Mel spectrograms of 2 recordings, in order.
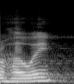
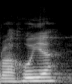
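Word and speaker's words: Rahawayh: Ishaq ibn Rahaway, or Rahuya, correct pronunciation of his name, right?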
